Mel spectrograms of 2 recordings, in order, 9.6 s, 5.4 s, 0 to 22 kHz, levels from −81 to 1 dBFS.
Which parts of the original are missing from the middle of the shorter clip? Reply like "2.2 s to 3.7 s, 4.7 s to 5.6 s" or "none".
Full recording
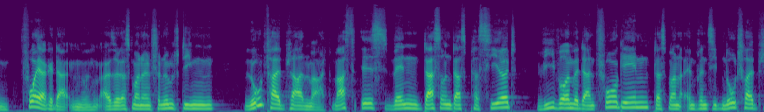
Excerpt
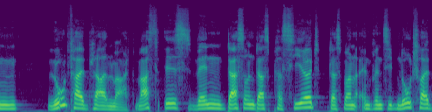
6.5 s to 8.1 s

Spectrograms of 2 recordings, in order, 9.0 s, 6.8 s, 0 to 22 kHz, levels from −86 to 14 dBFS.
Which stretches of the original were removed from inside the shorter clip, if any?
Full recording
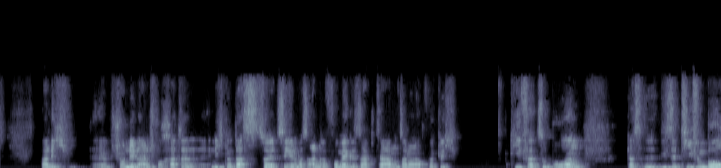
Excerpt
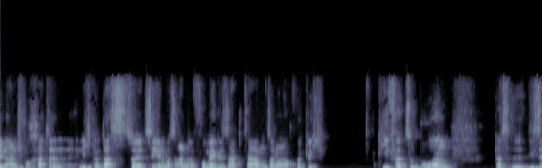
none

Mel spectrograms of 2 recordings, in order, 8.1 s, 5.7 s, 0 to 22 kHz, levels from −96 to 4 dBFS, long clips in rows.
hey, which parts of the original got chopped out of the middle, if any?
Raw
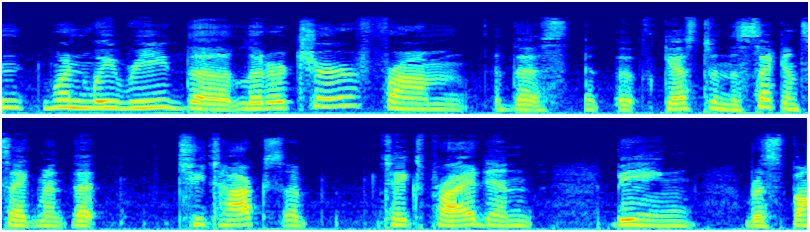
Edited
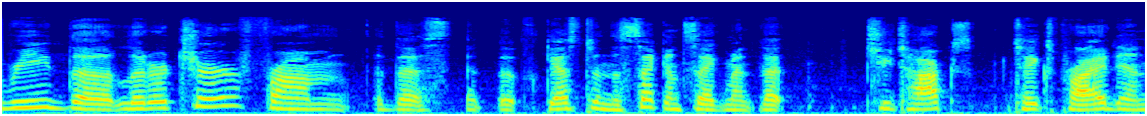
5.4 s to 5.7 s

